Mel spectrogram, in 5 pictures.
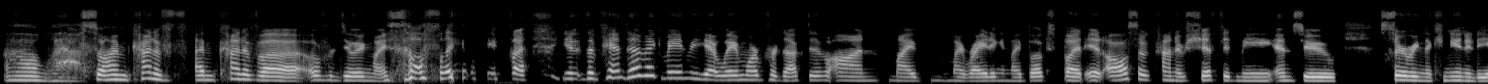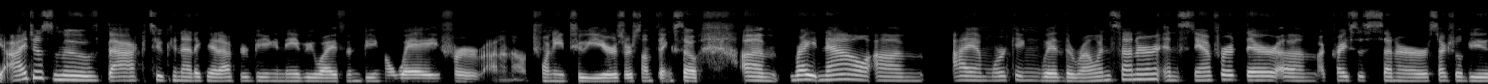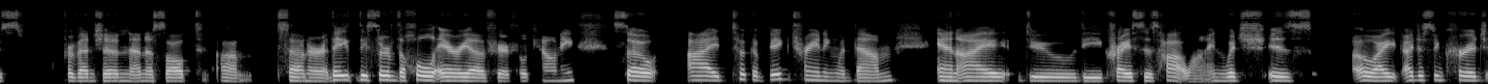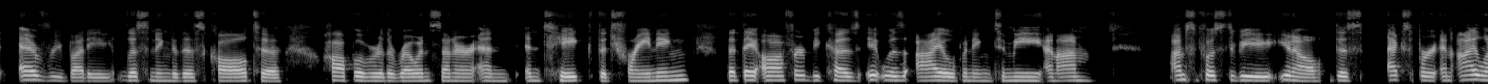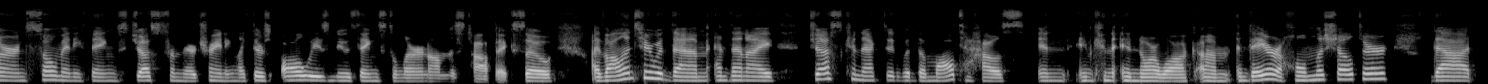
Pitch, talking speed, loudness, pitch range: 180 Hz, 165 wpm, -21 LUFS, 170-200 Hz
